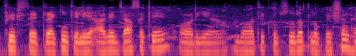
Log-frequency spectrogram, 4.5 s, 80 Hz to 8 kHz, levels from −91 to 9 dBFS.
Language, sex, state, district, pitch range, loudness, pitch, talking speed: Hindi, male, Jharkhand, Garhwa, 125-140 Hz, -19 LUFS, 130 Hz, 200 wpm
